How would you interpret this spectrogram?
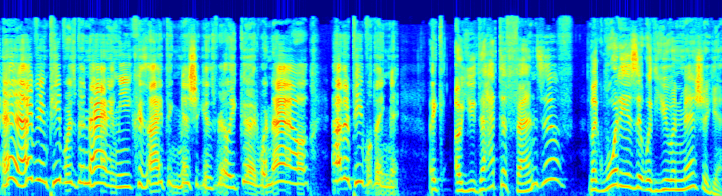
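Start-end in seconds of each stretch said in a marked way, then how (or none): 0.0-5.0 very high, whiny complaining voice. Imitating a co-host's email, mocking a whining tone. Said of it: "I could even hear the whine in your voice".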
